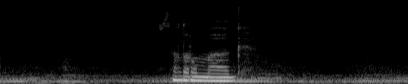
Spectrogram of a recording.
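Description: A ceramic mug is set down on a shelf with a light knock.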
